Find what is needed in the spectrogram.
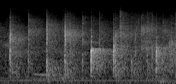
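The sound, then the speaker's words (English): Thin, scattered applause welcoming a fitness guest in a comedy sketch: a handful of irregular claps spaced apart over a couple of seconds, fairly quiet and sparse, with no voices. “Heartfelt applause there.”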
